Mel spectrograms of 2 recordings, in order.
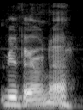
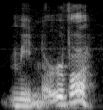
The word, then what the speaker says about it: Minerva: Yeah, so like if if I can get if I can just hold back on Miverna, um, I think I've been saying her name wrong. Actually, it's Minerva.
